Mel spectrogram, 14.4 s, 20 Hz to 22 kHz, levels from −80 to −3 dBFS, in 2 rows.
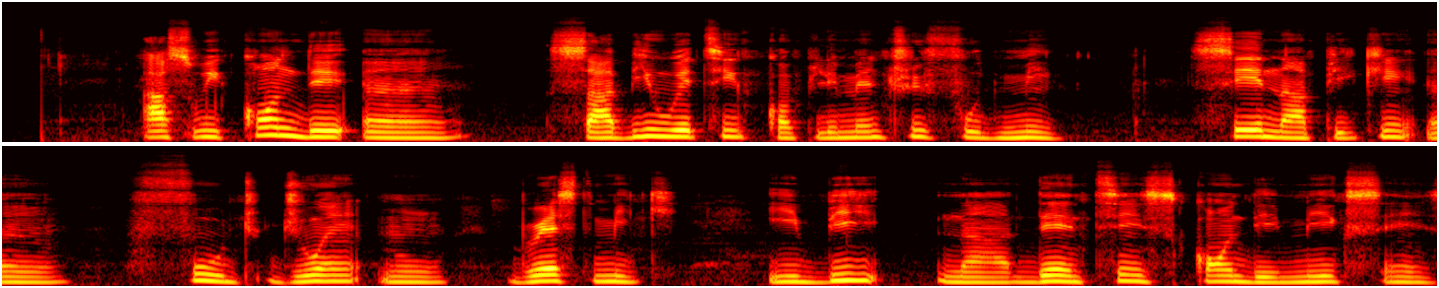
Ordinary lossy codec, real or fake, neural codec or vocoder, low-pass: none; real; none; 19.8 kHz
